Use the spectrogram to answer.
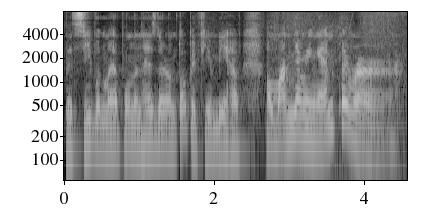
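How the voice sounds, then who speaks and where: Brief: man streaming a card game, fairly high voice, chatty running commentary over faint game music. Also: brisk, a little mellow. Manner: chatty, talks to his opponent and the game. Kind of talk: casual gameplay commentary.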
